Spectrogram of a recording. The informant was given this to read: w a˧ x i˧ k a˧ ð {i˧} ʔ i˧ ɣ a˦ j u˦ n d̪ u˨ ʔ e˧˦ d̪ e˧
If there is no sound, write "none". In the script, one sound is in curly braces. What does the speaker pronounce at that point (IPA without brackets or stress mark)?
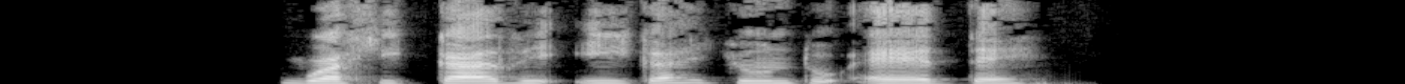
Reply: i˧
